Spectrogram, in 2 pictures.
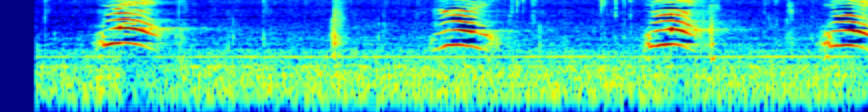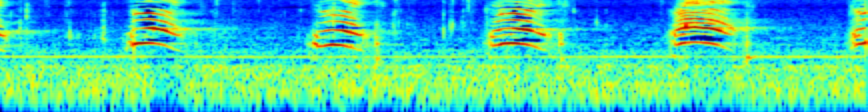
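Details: Ragdoll kittens raised in a home cattery in central Kansas, not caged: high arched meows with a harmonic stack, about eight spaced roughly one second apart over a steady hum of room noise.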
